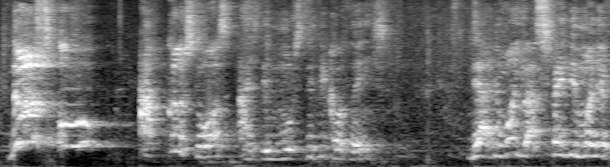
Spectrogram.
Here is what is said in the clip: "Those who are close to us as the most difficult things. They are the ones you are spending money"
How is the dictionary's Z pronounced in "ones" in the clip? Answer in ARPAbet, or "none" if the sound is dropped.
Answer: none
